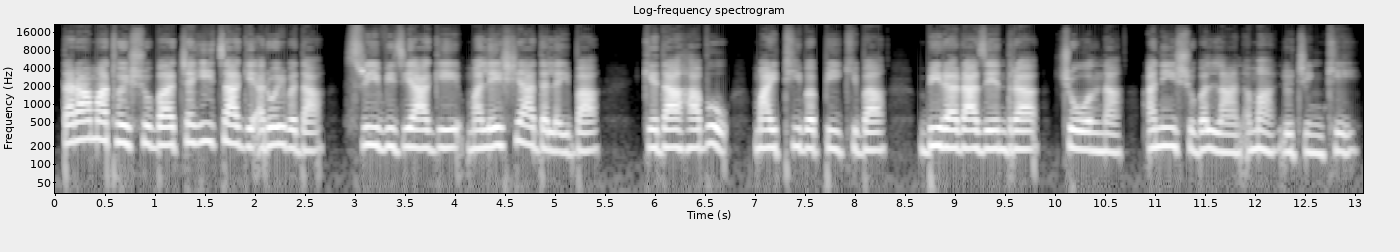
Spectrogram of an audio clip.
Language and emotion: Manipuri, neutral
